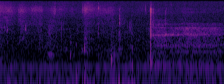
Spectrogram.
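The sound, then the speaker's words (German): Faint rustling and soft taps from a book being pulled forward, then a sharper click followed by a steady papery hiss over a low background hum. “Ich raschel jetzt ein bisschen, weil ich das Buch nach vorne hole, aber das gehört jetzt hier dazu.”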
